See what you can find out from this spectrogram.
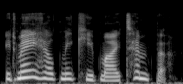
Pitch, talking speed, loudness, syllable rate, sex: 250 Hz, 230 wpm, -18 LUFS, 5.0 syllables/s, female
